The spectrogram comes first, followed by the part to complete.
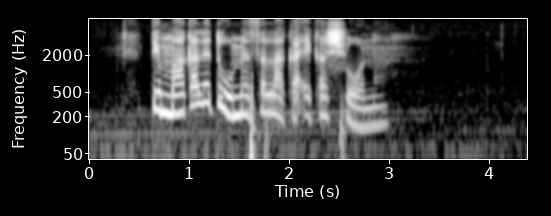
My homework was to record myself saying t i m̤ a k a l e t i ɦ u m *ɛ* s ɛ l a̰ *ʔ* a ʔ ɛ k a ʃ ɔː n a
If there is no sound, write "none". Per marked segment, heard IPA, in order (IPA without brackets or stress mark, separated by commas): ɛ, k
